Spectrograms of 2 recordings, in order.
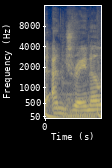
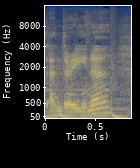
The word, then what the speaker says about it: Andreina: like was goals andreaina I said Andreina last time but I saw another video where where she's pronounced herself as andrina Andreina Dominican Republic I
